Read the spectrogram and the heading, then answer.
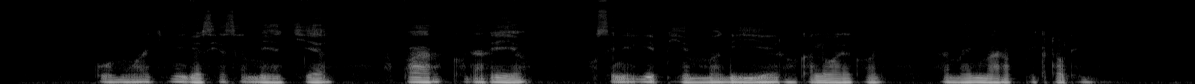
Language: Luo (Kenya and Tanzania)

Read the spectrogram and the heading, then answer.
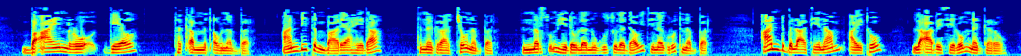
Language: Amharic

